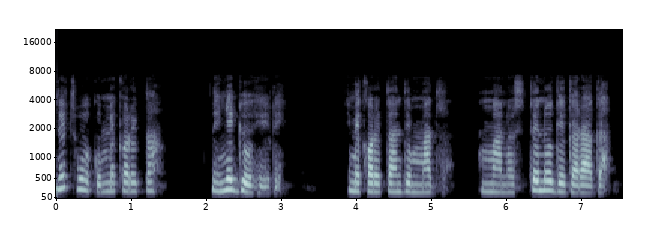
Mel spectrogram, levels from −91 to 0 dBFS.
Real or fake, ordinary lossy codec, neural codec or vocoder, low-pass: real; none; none; none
